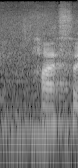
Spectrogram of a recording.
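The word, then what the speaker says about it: Haifa: And you obtained your PhD from, now tell me if I'm pronouncing this correctly, Hifer University. Correct.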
